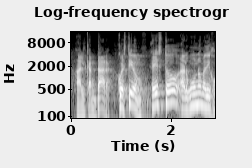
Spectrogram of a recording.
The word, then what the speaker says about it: Alcántara: o al cantar porque esto es algo que en españa se suele decir alcántara por culpa de cuéntame pero creo que es alcántara no sé creo que es con acento en la segunda a al cantar cuestión esto alguno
